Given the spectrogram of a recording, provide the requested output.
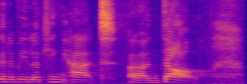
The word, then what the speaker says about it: dal: to be looking at doll so doll spelt da L is basically an Indian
